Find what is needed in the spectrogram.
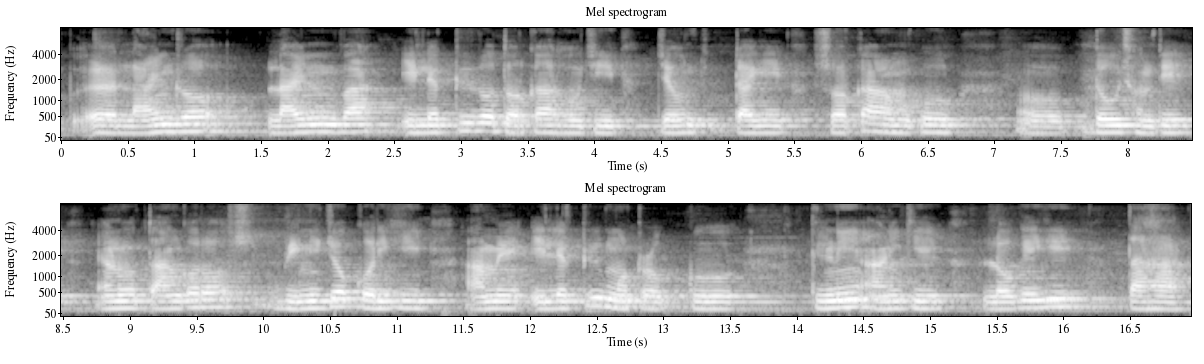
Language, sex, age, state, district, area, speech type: Odia, male, 18-30, Odisha, Subarnapur, urban, spontaneous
